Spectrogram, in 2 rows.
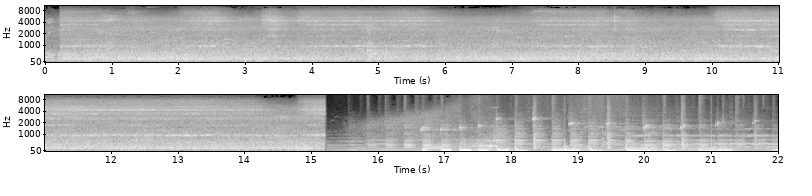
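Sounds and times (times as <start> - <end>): high wheel squeal: 0.2 - 6.3, 7.1 - 9.2, 10.0 - 15.2.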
